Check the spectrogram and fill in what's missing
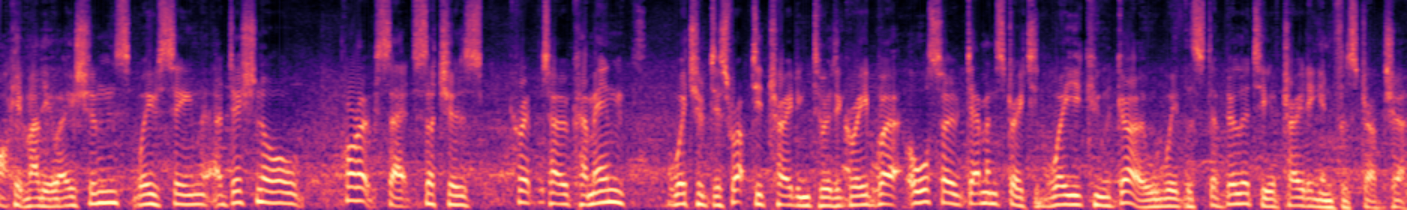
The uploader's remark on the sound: live from FIX Trading Community EMEA Trading Conference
